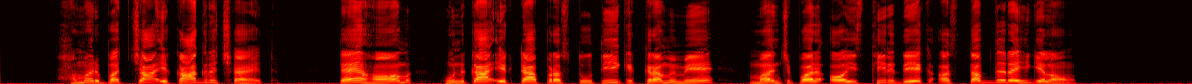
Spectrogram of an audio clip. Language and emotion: Maithili, surprised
